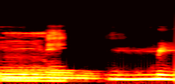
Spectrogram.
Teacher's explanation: দুই ঠোঁটের শুকনো জায়গা হতে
